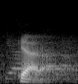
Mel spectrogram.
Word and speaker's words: Chara: और भी है, ये जो है ये थैलोफाइटा का ही है, क्यारा, प्रोनाउंसिएशन क्या है, क्यारा।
